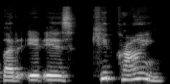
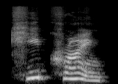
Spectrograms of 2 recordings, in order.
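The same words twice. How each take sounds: First: Said in the usual way. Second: "keep crying" said again much higher with a falling "keep"; emphatic repeat. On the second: Real, not acted. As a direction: hammer home "keep crying" the second time. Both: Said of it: "my advice to you sounds very simple".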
